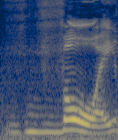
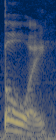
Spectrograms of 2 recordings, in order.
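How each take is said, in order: First: It starts with a hard, buzzing V sound. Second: It starts with a hard, full B sound. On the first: "it's not voy, like I'm not like Ving really like hard or harshly" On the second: "But it's also not boy"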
